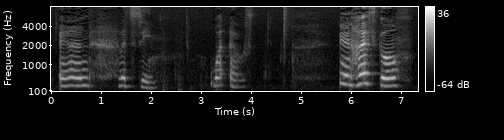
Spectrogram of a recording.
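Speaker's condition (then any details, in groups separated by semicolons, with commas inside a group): Cerebral palsy; from birth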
